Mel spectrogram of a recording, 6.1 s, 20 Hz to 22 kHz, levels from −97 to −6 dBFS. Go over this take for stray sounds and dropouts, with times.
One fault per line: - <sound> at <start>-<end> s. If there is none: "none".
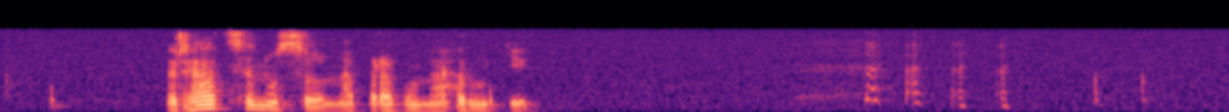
- laugh at 3.9-5.1 s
